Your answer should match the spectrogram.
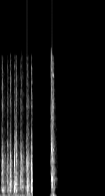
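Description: Typing sound effect: a quick run of keyboard-like clicks, then dead silence with one last click about a second in.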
